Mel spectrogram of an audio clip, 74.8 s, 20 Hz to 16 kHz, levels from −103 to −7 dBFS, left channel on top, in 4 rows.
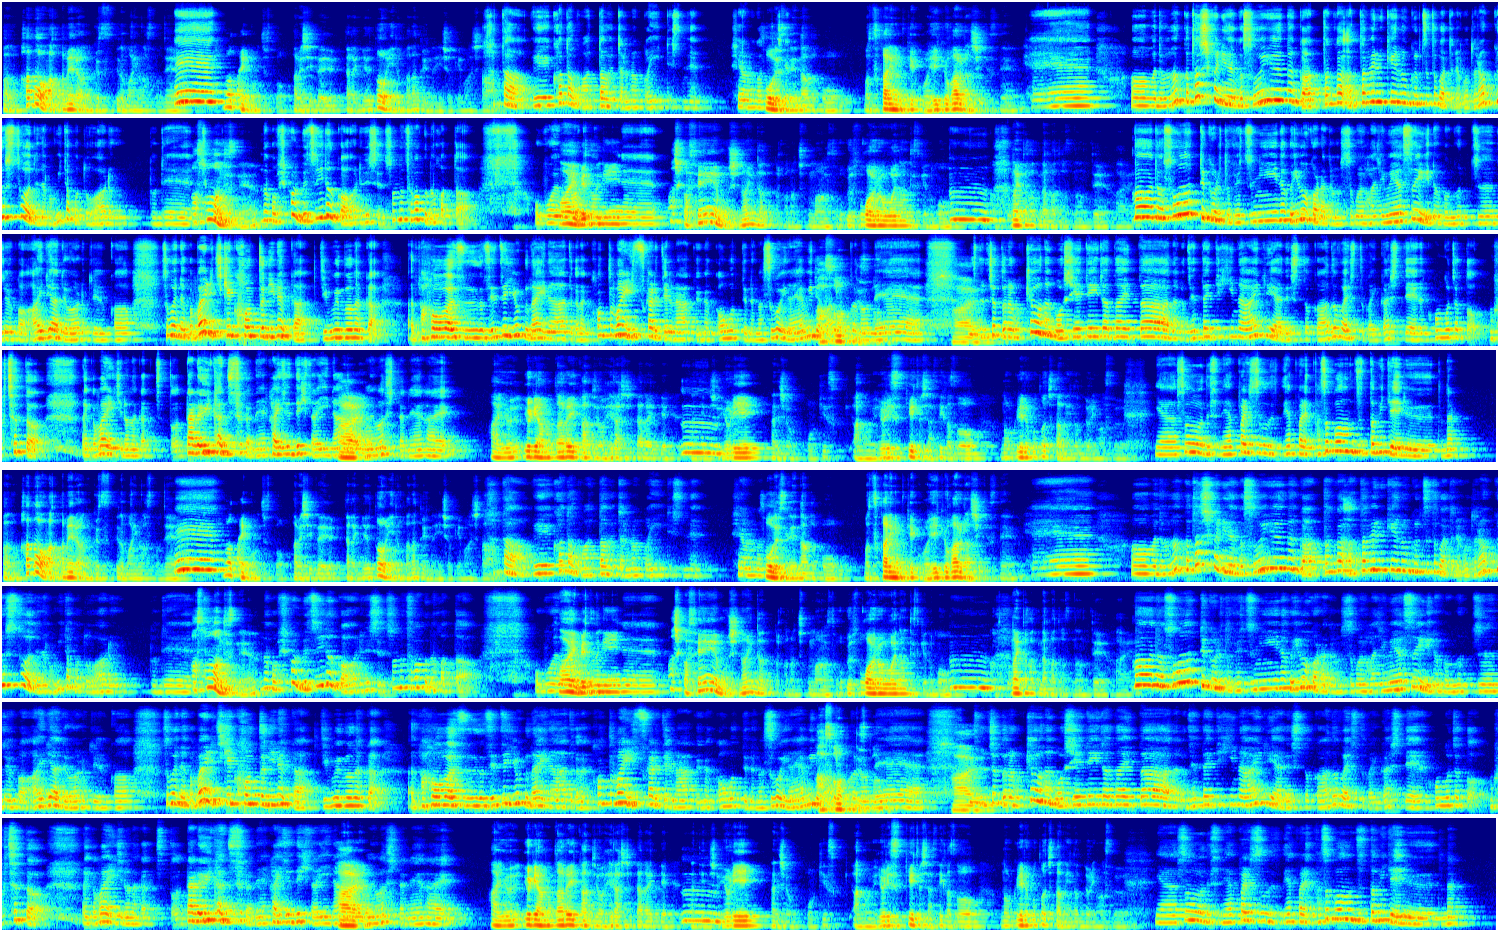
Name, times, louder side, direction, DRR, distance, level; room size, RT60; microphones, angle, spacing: voice 1, 0.0-2.2 2.8-3.2 3.6-5.5 5.8-6.2 9.5-10.4 11.0-12.6 21.1-21.9 25.7-26.4 27.0-30.6 31.0-31.8 32.1-32.8 47.6-48.4 49.3-49.7 60.3-60.7 62.2-64.2 64.8-65.4 65.7-66.0 66.7-67.7 68.0-68.2 68.6-70.2, right 1 dB, 20° right, 4 dB, 0.6 m, -33 dB
voice 2, 2.1-2.7 6.0-8.7 9.2-9.5 12.9-13.6 14.1-20.2 20.6-21.5 21.9-26.8 30.5-31.3 32.8-57.9 58.2-61.7 64.6-65.1 70.2-70.3 70.5-74.2, left 2 dB, 70° left, 4 dB, 0.8 m, -32 dB
6.7 x 4.0 x 3.5 m, 0.66 s
head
